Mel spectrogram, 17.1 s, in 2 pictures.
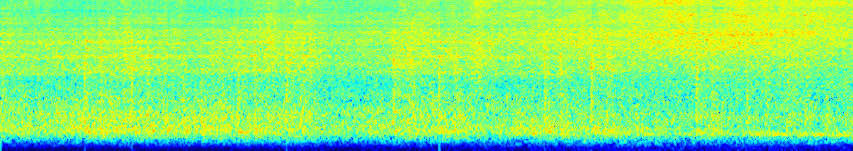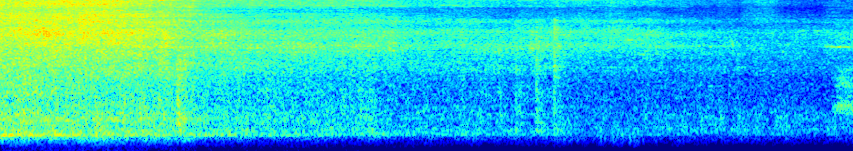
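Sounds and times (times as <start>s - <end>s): electric locomotive rolling past: 0.0s - 17.0s.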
